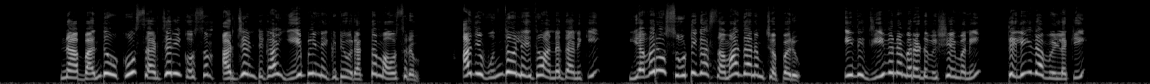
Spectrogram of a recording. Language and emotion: Telugu, angry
